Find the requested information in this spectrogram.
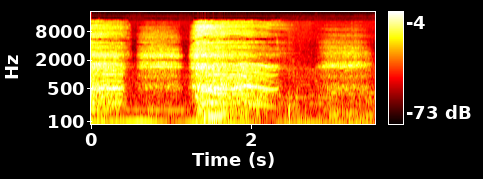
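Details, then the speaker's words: Labored, noisy breaths with a faint whistling, musical tone: wheezing in an adult man who worked 12-hour shifts sifting debris by hand at a landfill. He takes about 20 pills a day and 3 inhalers, and gets winded while talking. "You got to go like this. The stuff gets on you. As you can hear me wheezing."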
